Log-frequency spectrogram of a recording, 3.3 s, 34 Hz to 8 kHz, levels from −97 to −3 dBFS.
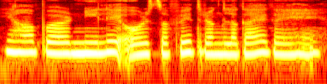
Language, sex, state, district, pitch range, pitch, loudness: Hindi, female, West Bengal, Alipurduar, 240-265 Hz, 250 Hz, -11 LUFS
